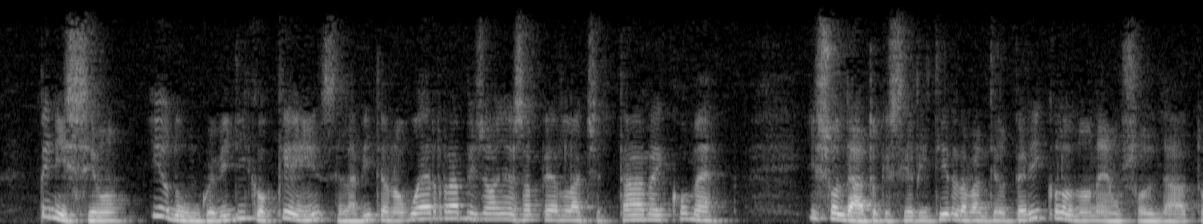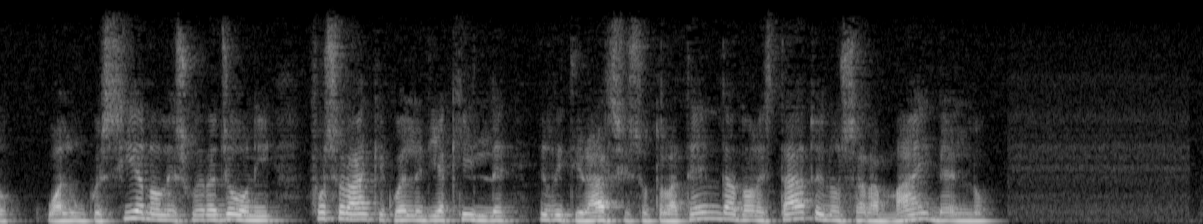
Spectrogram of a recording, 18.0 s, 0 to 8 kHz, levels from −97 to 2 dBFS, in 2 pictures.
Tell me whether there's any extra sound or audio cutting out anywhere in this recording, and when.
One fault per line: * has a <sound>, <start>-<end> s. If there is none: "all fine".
all fine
